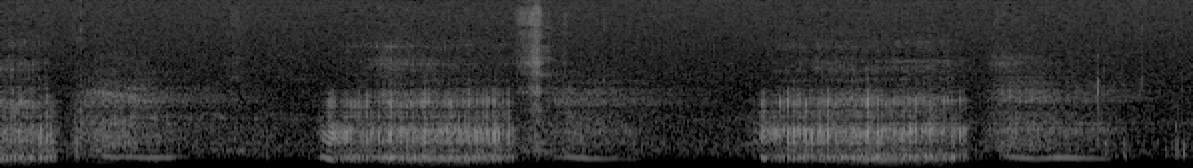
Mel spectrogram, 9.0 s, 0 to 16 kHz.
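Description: Loud rasping snores on each breath in, with a softer hum on the breath out, about 18 breaths a minute: snoring.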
